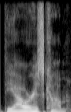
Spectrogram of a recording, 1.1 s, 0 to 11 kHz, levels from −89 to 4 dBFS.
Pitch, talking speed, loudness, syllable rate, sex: 110 Hz, 225 wpm, -14 LUFS, 4.0 syllables/s, male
